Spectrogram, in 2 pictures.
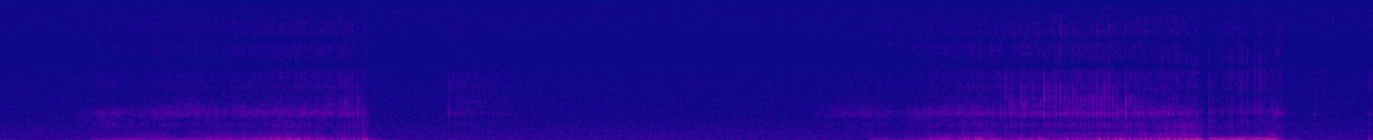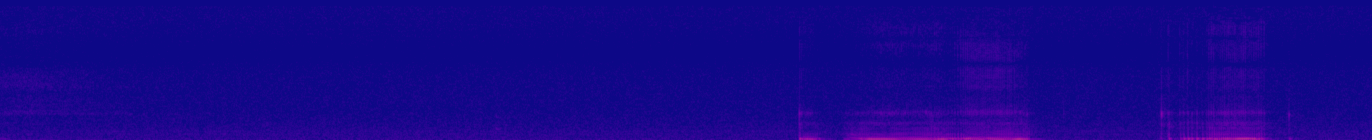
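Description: Repeated rattling, fluttering snores on each breath, separated by quiet pauses; loud snoring from a sleeping dog.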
